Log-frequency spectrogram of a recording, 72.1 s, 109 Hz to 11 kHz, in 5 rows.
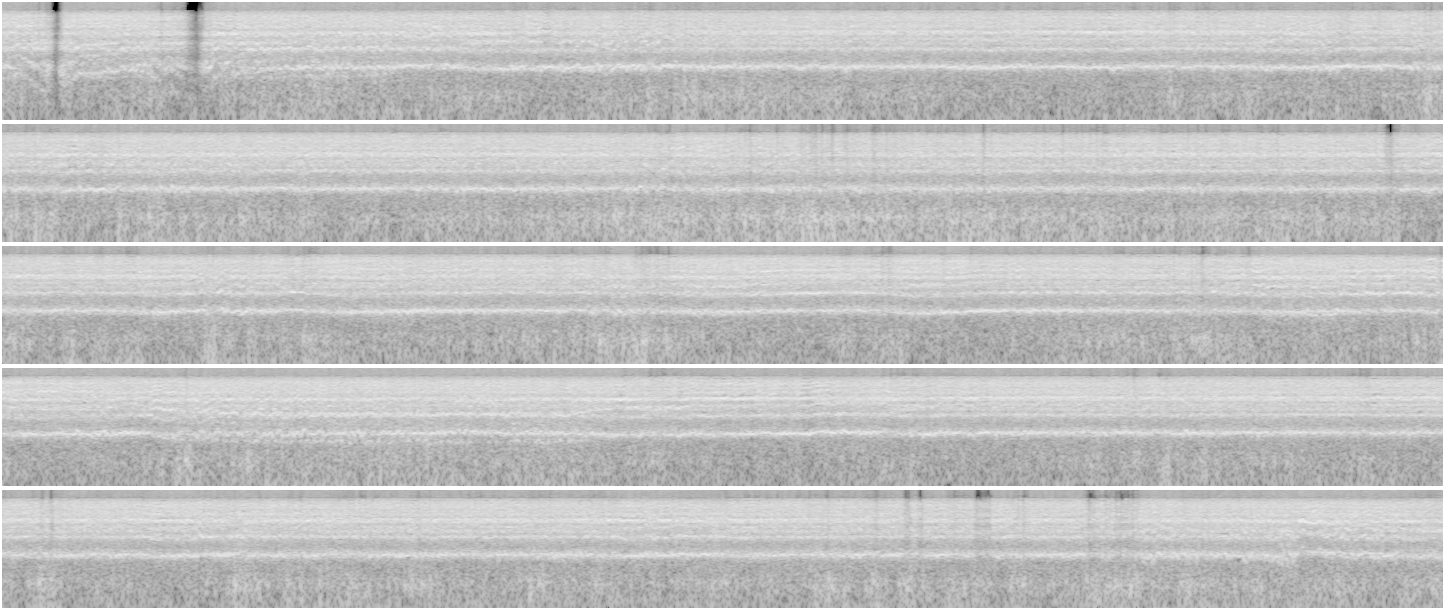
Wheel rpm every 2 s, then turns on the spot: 110, 160, 220, 230, 230, 230, 220, 230, 240, 230, 230, 230, 230, 230, 230, 230, 220, 230, 230, 230, 230, 220, 210, 200, 200, 220, 230, 230, 230, 230, 230, 230, 230, 230, 230, 230.
none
